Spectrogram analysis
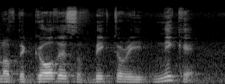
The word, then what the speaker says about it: Nike: the goddess of victory Nikki you might have seen that name but pronounces Nike and it's a brand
